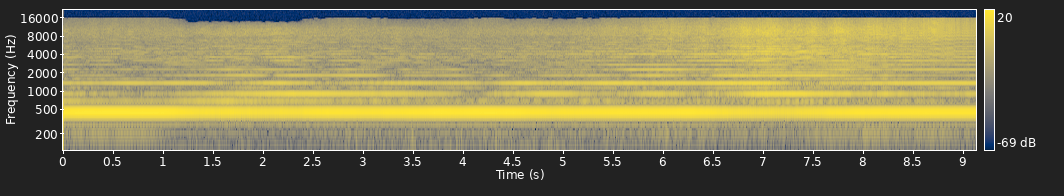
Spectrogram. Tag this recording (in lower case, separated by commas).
civil defense siren, siren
